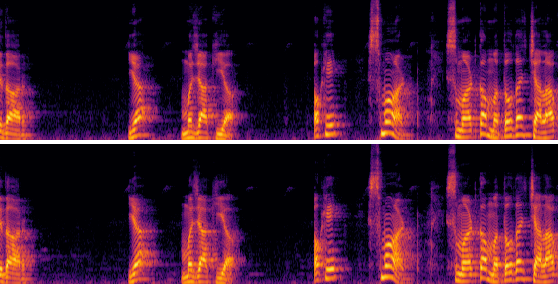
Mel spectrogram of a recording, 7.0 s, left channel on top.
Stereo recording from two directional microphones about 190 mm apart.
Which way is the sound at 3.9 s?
35° left (ahead or behind).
